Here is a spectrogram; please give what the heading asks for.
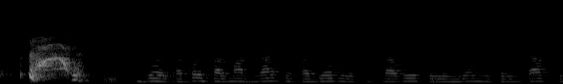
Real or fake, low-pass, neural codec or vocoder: real; 3.6 kHz; none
